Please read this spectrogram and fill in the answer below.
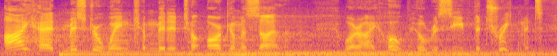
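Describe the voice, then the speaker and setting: An actor playing a stern, self-righteous mayor giving a measured, emphatic televised speech in a video game. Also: male voice, mid-range voice, expressive, natural voice. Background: background music.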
